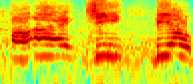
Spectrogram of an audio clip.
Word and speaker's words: Igbo: You can say Igbo is spelled Igbo, but you pronounce it Igbo.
